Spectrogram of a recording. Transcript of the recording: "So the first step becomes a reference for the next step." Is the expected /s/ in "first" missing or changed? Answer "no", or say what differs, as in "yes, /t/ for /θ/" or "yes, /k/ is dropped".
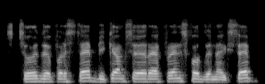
yes, /s/ is dropped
